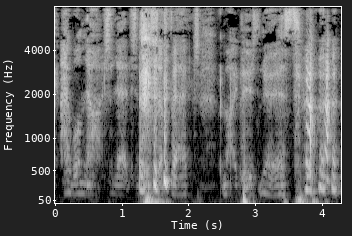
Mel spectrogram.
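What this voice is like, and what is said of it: Deep menacing Darth Vader voice. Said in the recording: “In your best Darth Vader voice.”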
